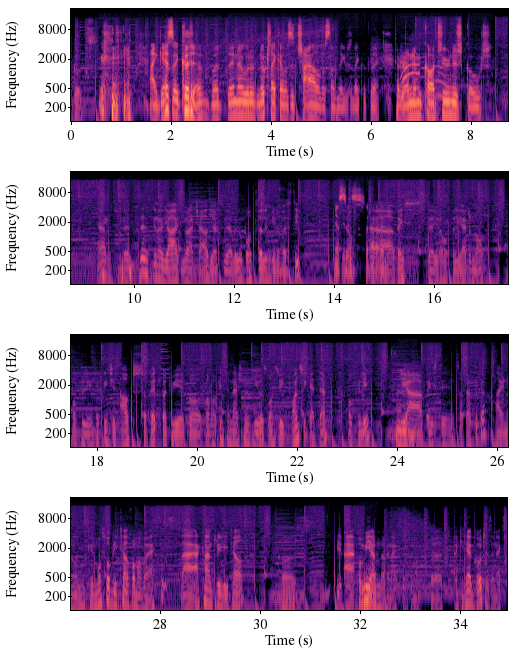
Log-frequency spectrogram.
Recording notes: Please excuse the averageness and the unbalanced audio, we are still finding our groove. Background music used in video.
